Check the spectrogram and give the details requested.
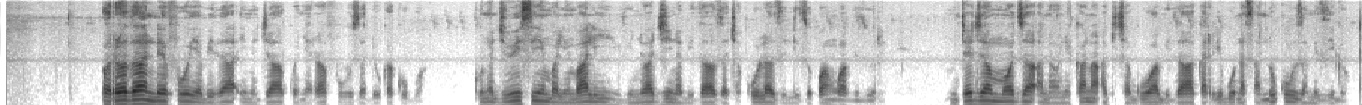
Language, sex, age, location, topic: Swahili, female, 18-24, Nairobi, finance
